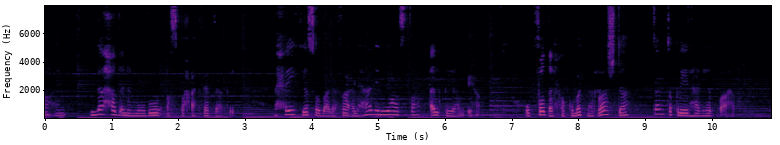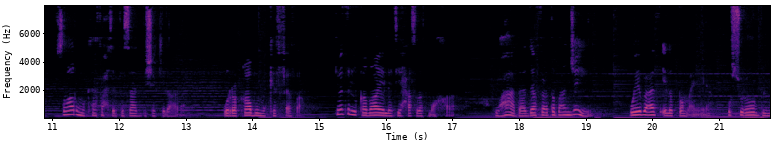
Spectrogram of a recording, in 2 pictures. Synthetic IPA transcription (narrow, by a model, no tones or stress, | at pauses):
ɑːɦɪm | lːɑːħɨðˤʔɪnːɪlmɑwðˤuːʕʔɑsˤbɑħʔakθɑɾˤt̪a̰ːqḭɡb̥ɪħeːθjɪsʕʊbʕalafaːʕɪlɦaːðɪɪlwɑːsˤɨ̥t̪ˤɑʔɪlqɪjaːmbɪɦa̰ | wɪbfɑðˤːlħʊkuːmat̪narˤːɑːʃd̪a | t̪amt̪aqliːlɦaːðɪhɨðˤːɑ̰ːhɪɾɑ | sˤɑːɾˤmʊkʰaːfaħḁt̪ɪlfasaːd̪̚bɪʃaklʕa̰ːla̰mwɪrˤːɑqɑːbamʊkaθːa̰fa̰ | kamɪθlɪlqɑðˤɑːjalːat̪iħɑsˤɑlɑt̪mʊʔa̰xːɑ̰ɾˤɑ̰ | wɪɦaːðad̪aːfɪʕt̪ˤɑbʕɑnd͡ʒajːɪd̪ | wɪjɪbʕaθʔɪlat̪ˤːɑmʔa̰nḭːja̰wɪʃːʊʕuːɾbɪl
